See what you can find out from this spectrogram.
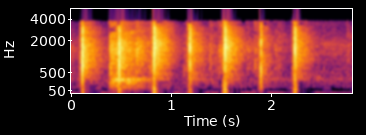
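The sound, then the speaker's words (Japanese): Hand clapping at a religious gathering celebrating the founder's 210th birth anniversary and a minister's 48th birthday: seven sharp, crisp claps in an even, unhurried rhythm, with no voices. “盛大な拍手でお祝いして”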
